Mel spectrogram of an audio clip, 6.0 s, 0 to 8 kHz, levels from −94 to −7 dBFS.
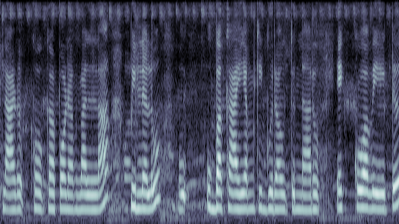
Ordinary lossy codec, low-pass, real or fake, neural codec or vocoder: none; none; fake; codec, 16 kHz, 4 kbps, X-Codec, HuBERT features, trained on balanced general audio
